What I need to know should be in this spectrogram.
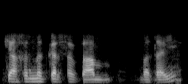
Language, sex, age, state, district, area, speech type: Urdu, male, 18-30, Uttar Pradesh, Saharanpur, urban, conversation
